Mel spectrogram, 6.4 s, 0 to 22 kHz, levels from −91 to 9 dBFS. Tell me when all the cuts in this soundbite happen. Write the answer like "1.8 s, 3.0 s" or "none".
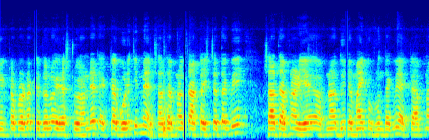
none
